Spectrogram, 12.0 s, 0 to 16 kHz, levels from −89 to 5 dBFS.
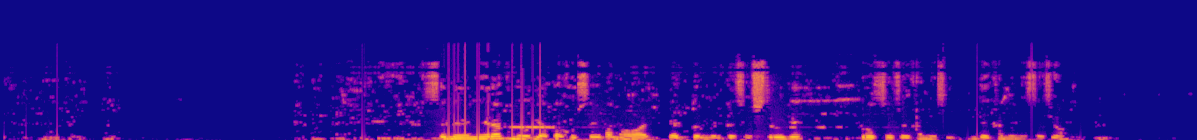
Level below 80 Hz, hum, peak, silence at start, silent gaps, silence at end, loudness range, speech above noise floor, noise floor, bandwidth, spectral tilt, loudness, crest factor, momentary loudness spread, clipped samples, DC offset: -46 dBFS; none; 0 dBFS; 0.4 s; 2.22-2.85 s; 0.95 s; 8 LU; 27 dB; -42 dBFS; 9.4 kHz; -5.5 dB/octave; -15 LUFS; 18 dB; 23 LU; under 0.1%; under 0.1%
